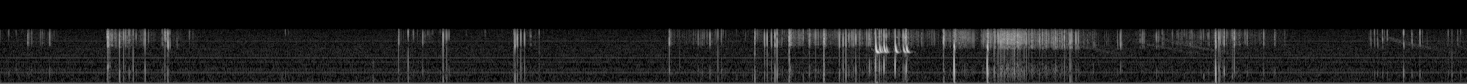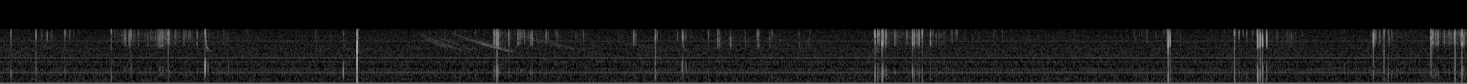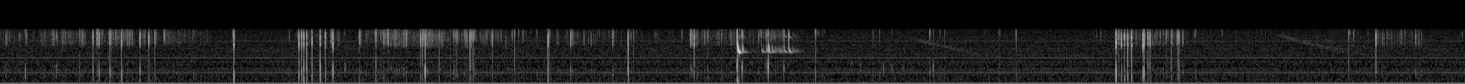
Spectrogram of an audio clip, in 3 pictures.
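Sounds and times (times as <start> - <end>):
VLF sferics at dawn: 0.0 - 43.9
VLF radio whistlers at dawn: 8.8 - 9.2, 36.7 - 37.4.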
